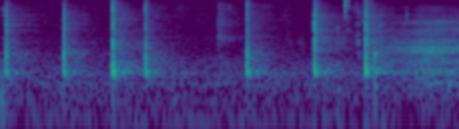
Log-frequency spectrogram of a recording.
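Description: Chalk tapping and clicking against a chalkboard while a word is written: a quick, uneven run of about eight or nine sharp ticks over two seconds.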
